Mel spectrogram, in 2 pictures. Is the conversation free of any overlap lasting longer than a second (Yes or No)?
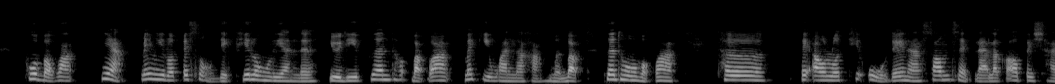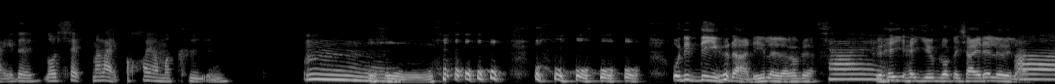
Yes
